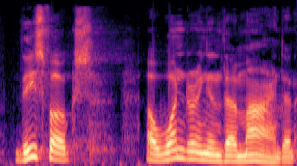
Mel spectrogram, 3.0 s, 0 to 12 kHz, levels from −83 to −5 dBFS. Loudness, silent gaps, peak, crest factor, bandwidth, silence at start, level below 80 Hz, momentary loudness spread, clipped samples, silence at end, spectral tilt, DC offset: -12 LUFS; none; 0 dBFS; 12 dB; 11 kHz; 0.15 s; -50 dBFS; 12 LU; under 0.1%; 0 s; -6.5 dB/octave; under 0.1%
